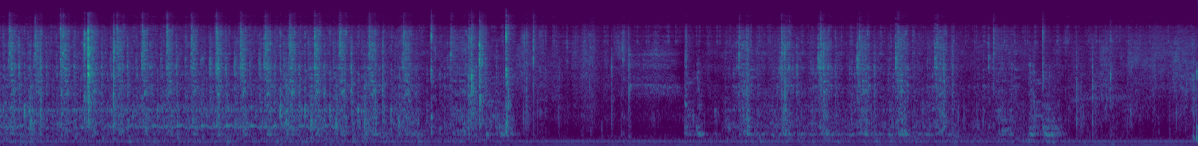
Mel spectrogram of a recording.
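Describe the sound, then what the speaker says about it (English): A sewing machine back stitches and then stitches forward on a handbag's exterior, fitted with a narrow foot beside stabilizer. A rapid, even run of needle taps gives way to slower, uneven bursts, and soft voices sound faintly underneath. "I'm going to back stitch at the start"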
